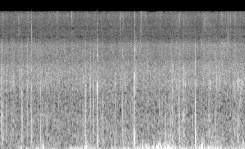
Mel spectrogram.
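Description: Rain falls steadily and close, a dense patter of drops on a hard surface that never stops through the short stretch.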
